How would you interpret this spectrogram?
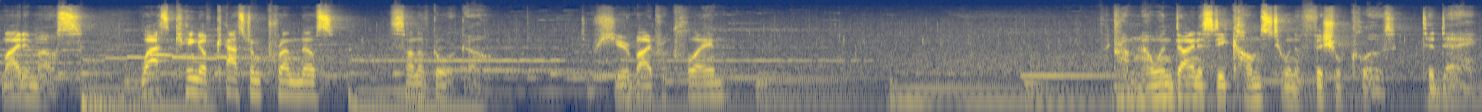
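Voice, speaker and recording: A man's voice: fairly low pitch, unhurried, natural voice. An actor playing a solemn, resolute warrior king turned god in a video game, speaking in a grave, commanding, formal way. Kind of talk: dramatic video game voice acting. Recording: loud music under the voice.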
